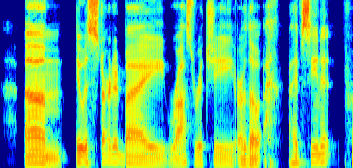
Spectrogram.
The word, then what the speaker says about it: Ross Richie: Um, it was started by Ross Richie. Although I've seen it said that it's supposed to be pronounced Raz Richie and Andrew Cosby u both of whom worked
